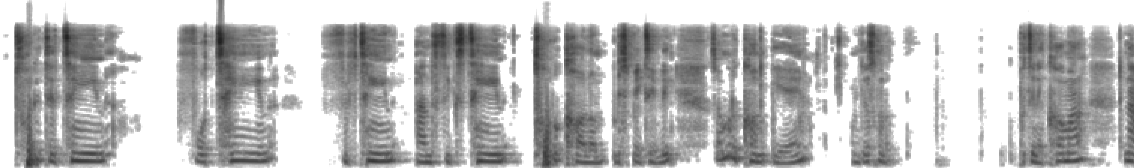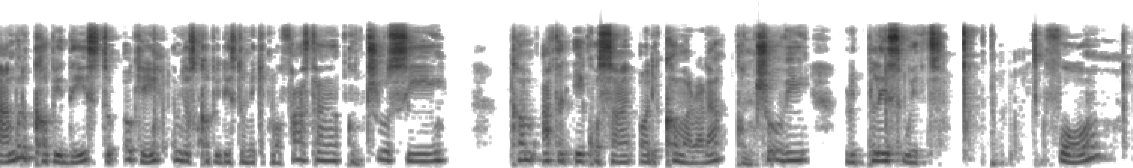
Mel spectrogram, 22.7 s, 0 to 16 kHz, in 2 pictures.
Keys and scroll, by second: 14.6 ctrl+c, 18.6 ctrl+v.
